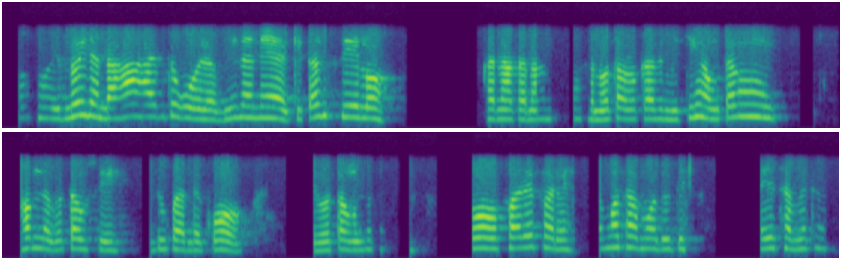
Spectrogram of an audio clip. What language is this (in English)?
Manipuri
